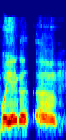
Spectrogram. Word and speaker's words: Boyega: I Yo, watched I another so like similar sad movie to that recently with the actor John Boyega.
